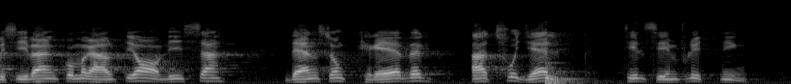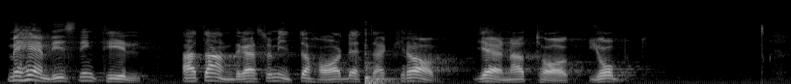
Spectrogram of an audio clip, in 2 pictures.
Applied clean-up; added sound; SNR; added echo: none; Bowed string instrument; 10 dB; none.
